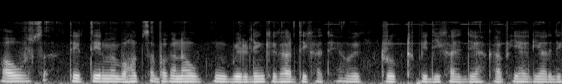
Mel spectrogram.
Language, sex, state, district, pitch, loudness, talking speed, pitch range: Chhattisgarhi, male, Chhattisgarh, Rajnandgaon, 130 Hz, -16 LUFS, 170 wpm, 125-135 Hz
